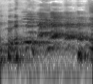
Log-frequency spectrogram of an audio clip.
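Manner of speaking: a high embarrassed laugh. Real, not acted. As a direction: burst out laughing. Laughing at bare cheeks.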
